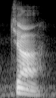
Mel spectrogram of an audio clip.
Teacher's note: तो चा तालव्य भी होता है, सही है, महाप्राण नहीं होता है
